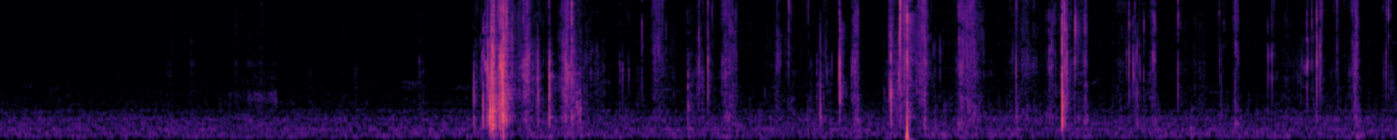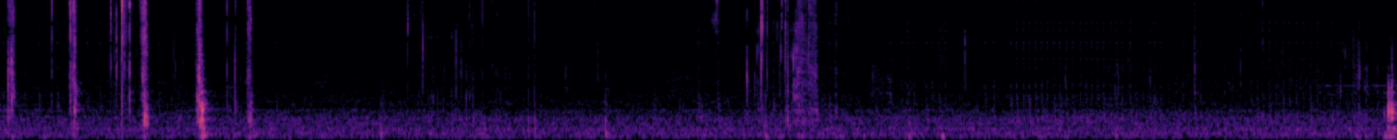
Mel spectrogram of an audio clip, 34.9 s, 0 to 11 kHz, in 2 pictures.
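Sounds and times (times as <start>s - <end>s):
slime crackling and popping: 5.9s - 20.7s, 22.5s - 24.3s, 26.8s - 27.9s.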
